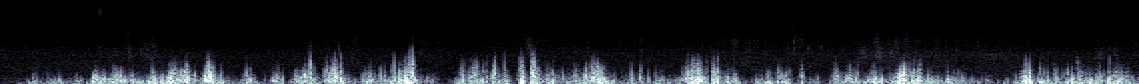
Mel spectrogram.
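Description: Wind buffeting the microphone in irregular, closely spaced gusts of low noise.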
